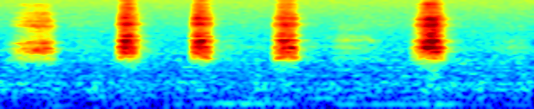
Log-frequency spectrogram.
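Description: Five short, soft breathy puffs of a person's breathing, spaced about half a second to a second apart.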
